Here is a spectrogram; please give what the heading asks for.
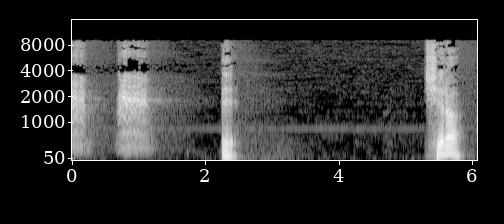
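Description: Four harsh, raspy crow caws ring out separately across a few seconds, loud and close, with long silent gaps between them and no talking underneath.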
